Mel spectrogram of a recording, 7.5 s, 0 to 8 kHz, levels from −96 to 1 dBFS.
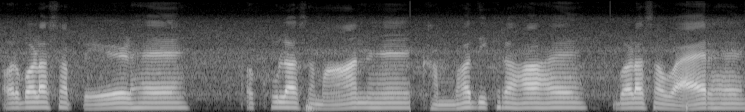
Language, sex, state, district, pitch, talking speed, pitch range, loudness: Hindi, male, Maharashtra, Dhule, 130 Hz, 130 wpm, 120-135 Hz, -24 LUFS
